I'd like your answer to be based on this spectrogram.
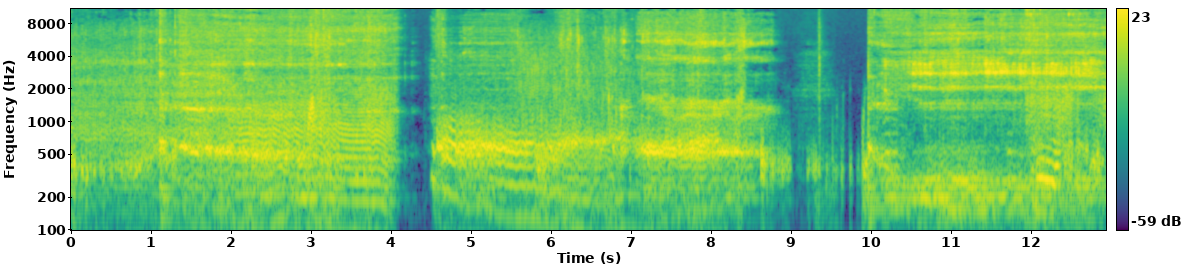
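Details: Three long, loud, drawn-out belches with brief pauses between, in a recording described as stomach sounds with burps and farting; ordinary burping.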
